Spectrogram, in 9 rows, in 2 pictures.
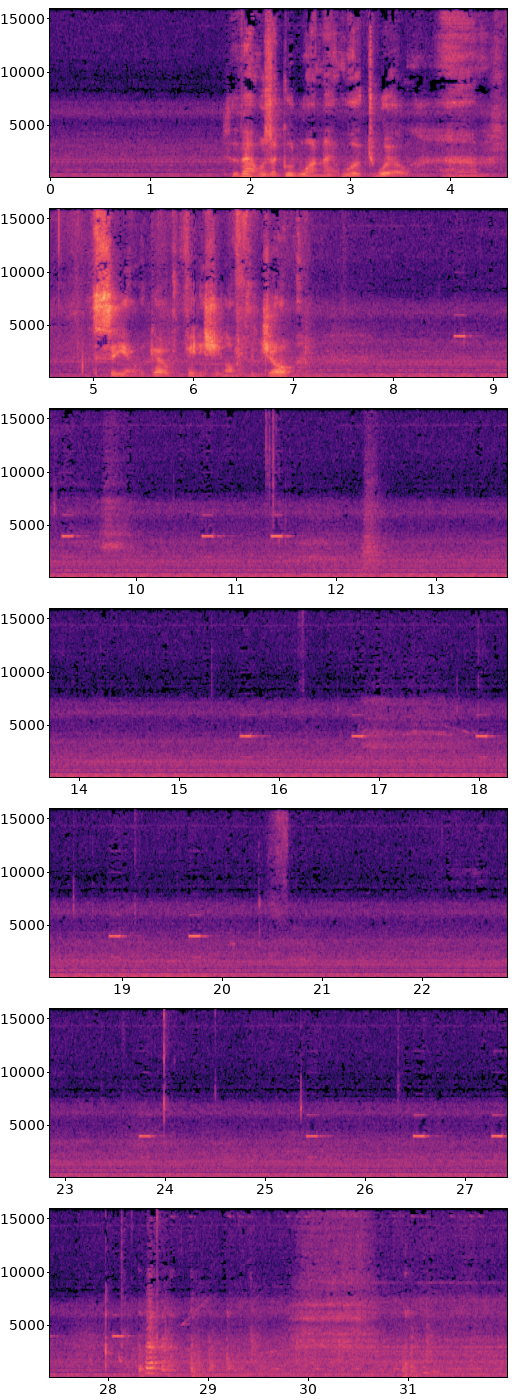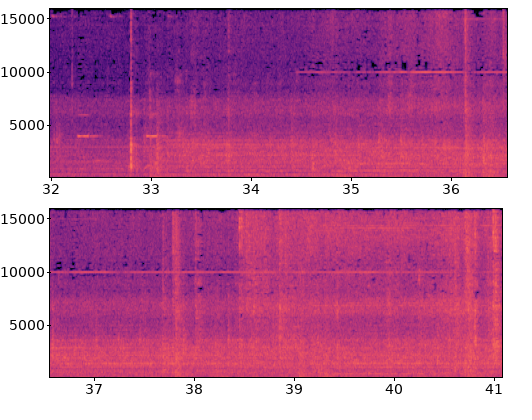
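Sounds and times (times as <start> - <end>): copier humming: 0.0 - 41.0.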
